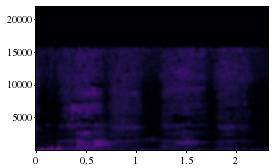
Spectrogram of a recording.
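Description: A person out of breath after hard exercise, gasping and breathing heavily, with a short voiced sound about half a second in.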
